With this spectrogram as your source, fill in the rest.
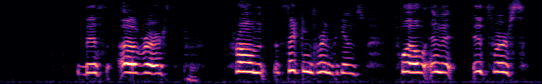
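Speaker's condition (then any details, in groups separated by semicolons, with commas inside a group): Cerebral palsy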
